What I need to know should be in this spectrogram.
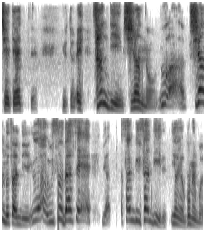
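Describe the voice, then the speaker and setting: At a moderate pace, a man speaks in a Kumamoto accent, his pitch swinging very widely and his loudness rising and falling sharply. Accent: Kumamoto dialect (Kyushu). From Japan, Kumamoto. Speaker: comedian. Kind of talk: casual solo talk.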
